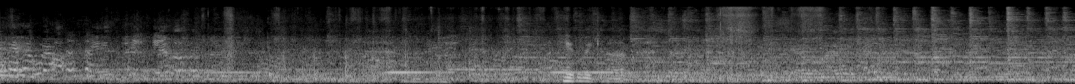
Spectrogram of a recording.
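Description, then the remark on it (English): An Uptown A subway train, apparently very full, rumbles steadily at the Fulton Street station platform with a thin metallic whine, loud, while a crowd chatters and people talk throughout. “There's an Uptown A, it looks like, really full.”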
